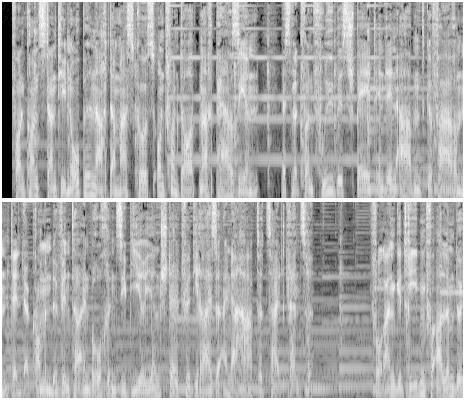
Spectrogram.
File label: vo weltumrundung; claerenore stinnes; LOFT VOICES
